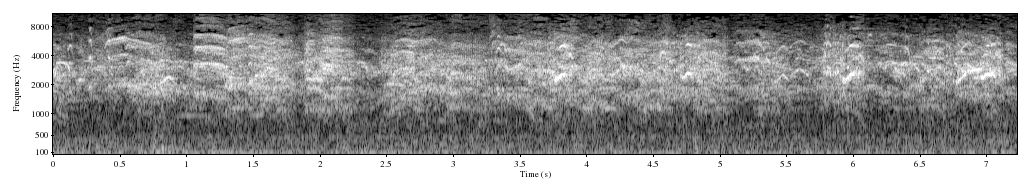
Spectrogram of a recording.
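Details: Arctic terns at a crowded breeding colony, Rottumerplaat, the Netherlands, 4 June 2023; a roaring mass of harsh, rasping screams, with louder individual grating cries standing out now and then.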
